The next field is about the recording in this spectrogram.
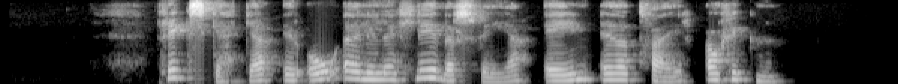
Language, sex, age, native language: Icelandic, female, 30-39, Icelandic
